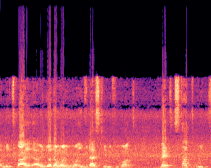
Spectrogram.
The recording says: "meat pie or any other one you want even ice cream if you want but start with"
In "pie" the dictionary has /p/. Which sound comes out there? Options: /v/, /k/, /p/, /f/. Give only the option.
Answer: /f/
